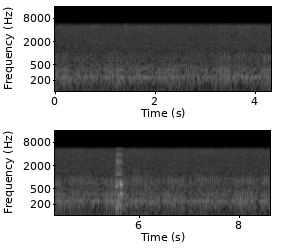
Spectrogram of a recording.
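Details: Pet cat Cheddar purrs softly and steadily while asleep after the "kill", interrupted midway by a single short louder rustle or bump.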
